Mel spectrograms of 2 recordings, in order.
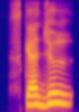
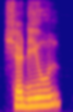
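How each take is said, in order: First: शेड्यूल said as "skedjul", with a hard sk; American "sked-jool" for शेड्यूल; शेड्यूल as an American would say it, "skedjul"; American pronunciation. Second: British "shed-yool" for शेड्यूल; शेड्यूल as a Briton would say it, "shedyool"; British pronunciation. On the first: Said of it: "American English में शेड्यूल". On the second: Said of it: "या शेड्यूल". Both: Shown as a demonstration.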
